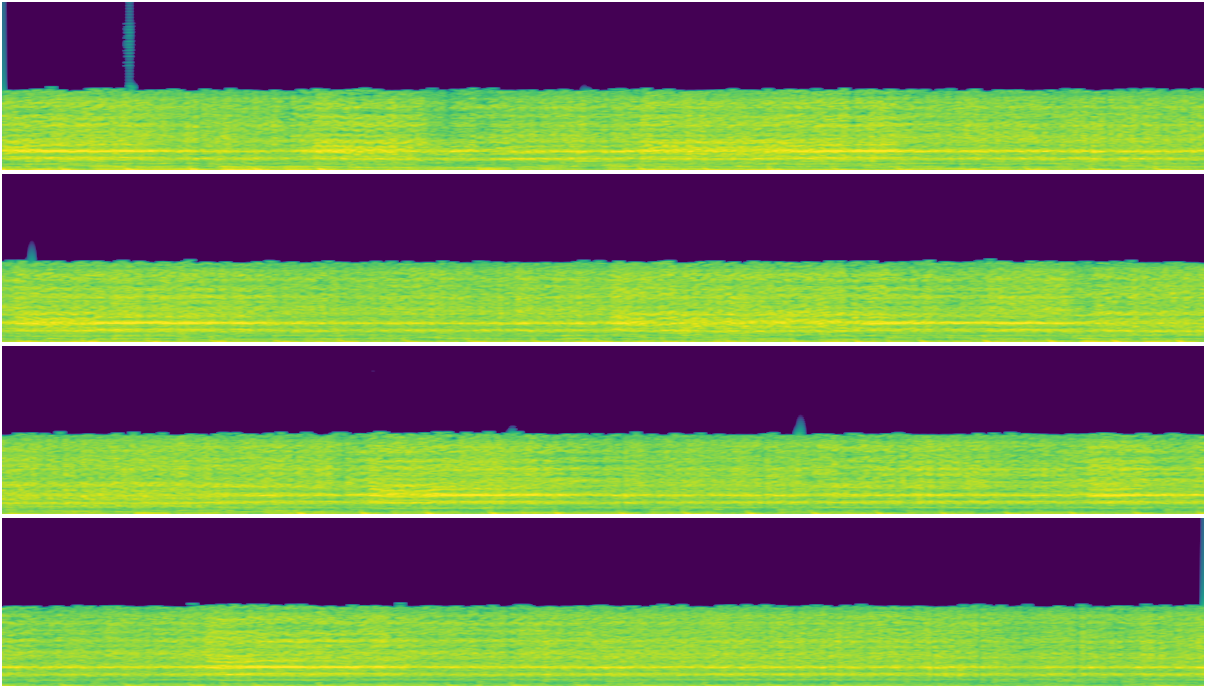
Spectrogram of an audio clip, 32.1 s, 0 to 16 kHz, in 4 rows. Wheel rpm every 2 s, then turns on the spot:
160, 140, 160, 160, 160, 160, 160, 160, 160, 160, 160, 160, 160, 160, 160, 160.
none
